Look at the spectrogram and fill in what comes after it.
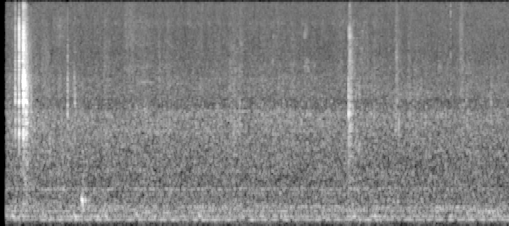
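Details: Steady low fan hum fills a small indoor room, broken by a few sharp clicks near the start and around five seconds; no animal voice is heard.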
